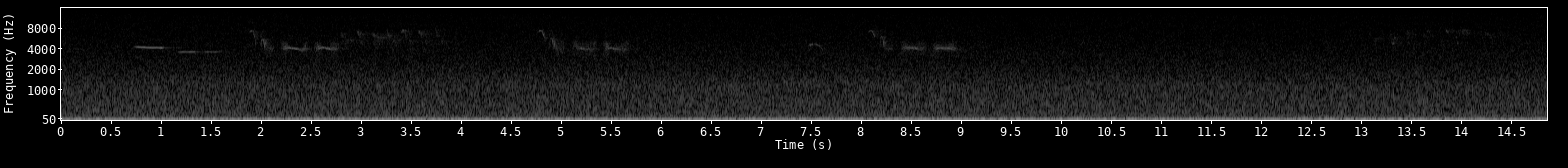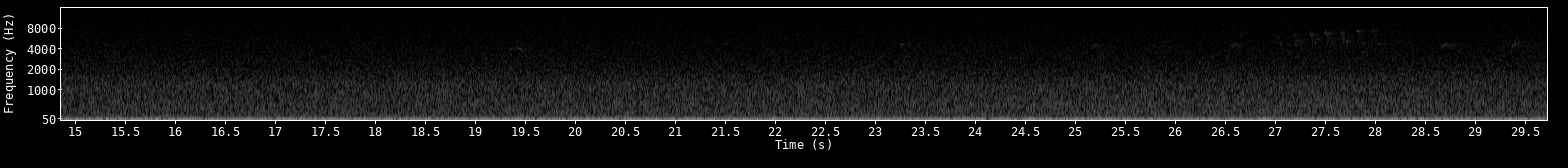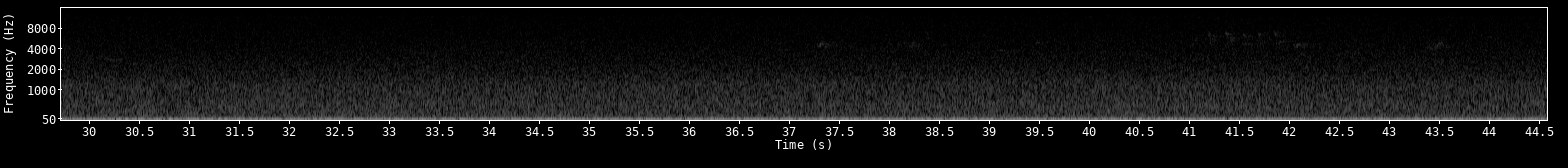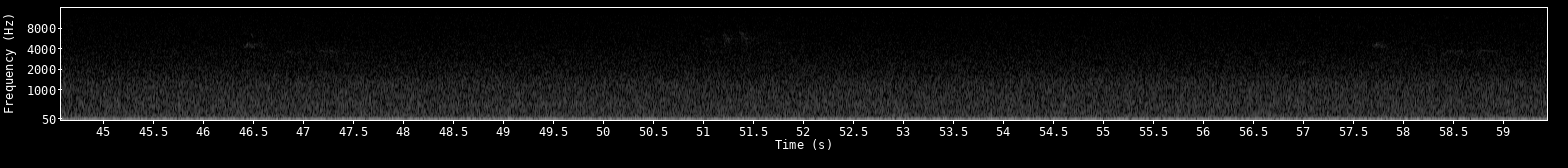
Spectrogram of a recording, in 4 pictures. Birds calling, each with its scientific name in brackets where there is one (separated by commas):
Mountain Chickadee (Poecile gambeli), Wilson's Warbler (Cardellina pusilla), Dusky Flycatcher (Empidonax oberholseri)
